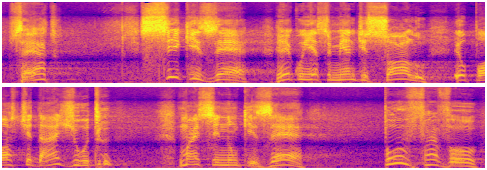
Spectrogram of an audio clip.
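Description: In a church, a male pastor whose voice sits high, with a creaky, sharp tone, delivers a humorous sermon, telling jokes like a storyteller and quizzing the congregation.

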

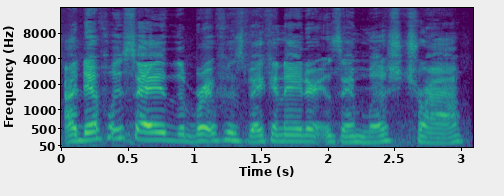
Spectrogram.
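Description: A woman's voice: low-pitched, quick pace, husky. A woman hosting a casual food review vlog, talking to her viewers in a chatty, conversational way. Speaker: food reviewer and channel host.

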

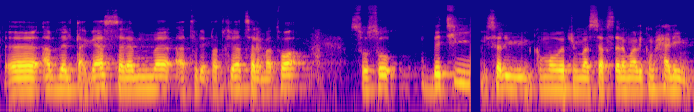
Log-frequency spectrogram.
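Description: A man's voice: medium pitch, flat delivery, normal speed, warm tone. A man in his thirties chatting casually on a livestream in an echoing bare room, informally repeating greetings to viewers and mixing in Arabic phrases. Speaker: livestream host. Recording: hallway-like echo, resonant bare room.

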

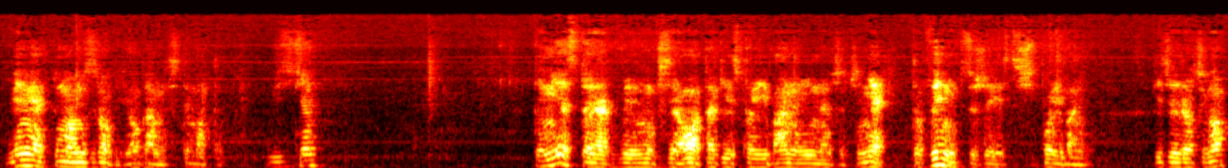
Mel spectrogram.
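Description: A man's voice: fairly low pitch, moderate pace, pauses often, a little mellow, slight background noise. A man streaming a blunt, profane, repetitive rant to his viewers, addressing them over and over. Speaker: YouTube streamer. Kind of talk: ranting monologue to viewers. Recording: echoey room, far from the mic.

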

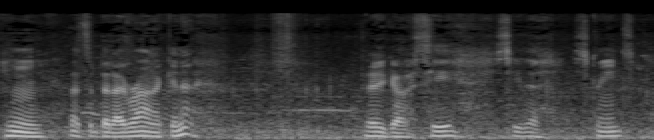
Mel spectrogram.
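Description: A man's voice: mid-range voice, flat delivery, normal speed, background noise. A middle-aged man recording a casual personal vlog on a handheld phone, rambling and self-deprecating as he talks. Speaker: running vlogger. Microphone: phone at arm's length.

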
